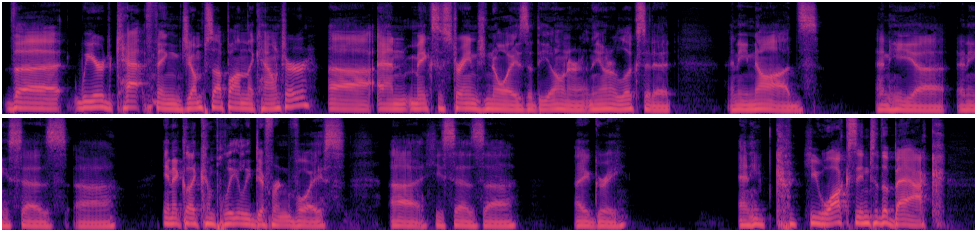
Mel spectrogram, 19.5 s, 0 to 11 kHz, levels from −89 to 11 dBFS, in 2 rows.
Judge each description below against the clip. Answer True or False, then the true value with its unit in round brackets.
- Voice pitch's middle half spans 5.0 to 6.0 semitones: True (5.3 semitones)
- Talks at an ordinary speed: True (165 wpm)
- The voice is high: False (100 Hz)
